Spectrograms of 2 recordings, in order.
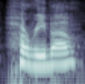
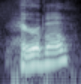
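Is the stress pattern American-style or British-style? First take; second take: British-style; American-style. First: It is said with a British-style stress pattern. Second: It is said with an American-style stress pattern. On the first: This is how someone else says it. The speaker calls it wrong. "calls the gummy bears Haribo" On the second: This is how it should be said. The speaker calls it right. "and not Haribo"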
